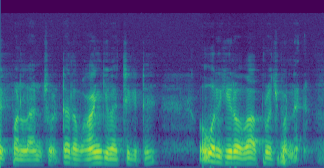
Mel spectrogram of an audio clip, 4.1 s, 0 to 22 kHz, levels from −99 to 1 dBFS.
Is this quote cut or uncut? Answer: uncut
